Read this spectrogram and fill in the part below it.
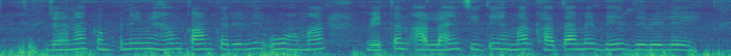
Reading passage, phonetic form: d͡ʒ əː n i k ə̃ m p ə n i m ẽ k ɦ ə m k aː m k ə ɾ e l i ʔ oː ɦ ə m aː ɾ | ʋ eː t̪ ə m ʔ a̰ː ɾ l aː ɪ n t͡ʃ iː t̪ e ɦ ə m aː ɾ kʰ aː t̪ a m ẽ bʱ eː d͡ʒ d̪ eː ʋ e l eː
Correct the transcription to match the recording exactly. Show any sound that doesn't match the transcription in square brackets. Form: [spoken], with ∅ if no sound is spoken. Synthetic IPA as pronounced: d͡ʒ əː n [a] k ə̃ m p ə n i m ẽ [∅] ɦ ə m k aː m k ə ɾ e l i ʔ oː ɦ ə m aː ɾ | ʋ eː t̪ ə [n] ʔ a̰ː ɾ l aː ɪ n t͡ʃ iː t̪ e ɦ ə m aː ɾ kʰ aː t̪ a m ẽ bʱ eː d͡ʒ d̪ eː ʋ e l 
